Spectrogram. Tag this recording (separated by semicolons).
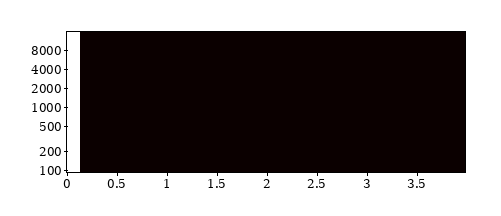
a; from; old; phone; Recorded; remixed; using; Vegas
